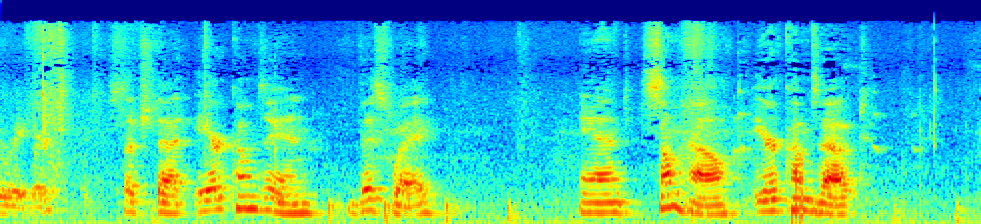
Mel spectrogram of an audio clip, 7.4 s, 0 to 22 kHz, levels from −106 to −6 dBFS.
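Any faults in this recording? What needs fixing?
Lost LE Audio frames at 1.17 to 1.19 s and again at 5.91 to 6.01 s. At the first point about 20 ms of audio drops out, which fits two 10 ms frames. The LC3 decoder covers the gap by replaying the last spectrum with scrambled signs, so the sound turns briefly into a noisy smear. The second event spreads about 50 ms of loss over 100 ms in short bursts, none much longer than 20 ms. Improving the Bluetooth link's robustness, through closer range, less interference or more retransmission, would prevent these dropouts.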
